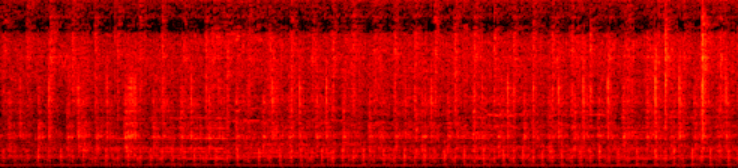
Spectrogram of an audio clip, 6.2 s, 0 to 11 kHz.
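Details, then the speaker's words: Circa 1895 Georges Carette toy steam engine, about 130 years old, driving 1950s Fleischmann stamping accessory with transmission engaged: fast quiet chuffing under steady hiss, engine labouring harder because boiler was overfilled with water. "You can hear the steam engine working harder. I think I can. I think I can. I think I can. I had too much water in it."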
